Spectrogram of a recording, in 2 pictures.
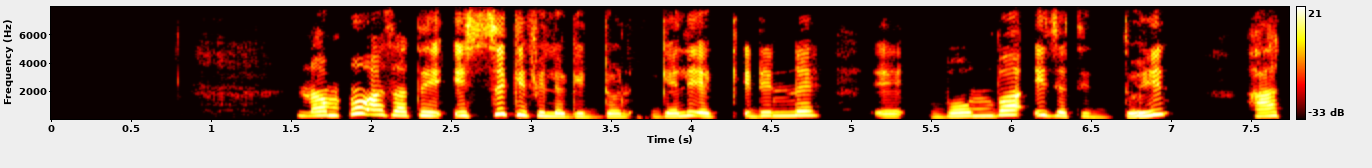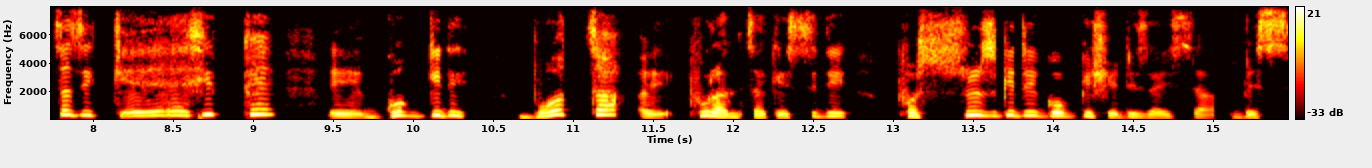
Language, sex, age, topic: Gamo, male, 18-24, government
